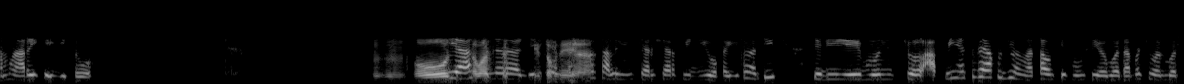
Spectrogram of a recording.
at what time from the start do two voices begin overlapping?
4.5 s

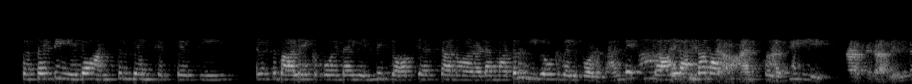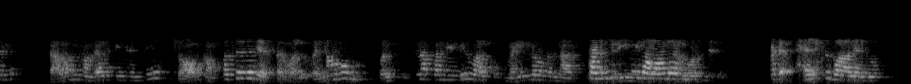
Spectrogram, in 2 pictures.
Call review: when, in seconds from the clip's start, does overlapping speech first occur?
6.5 s

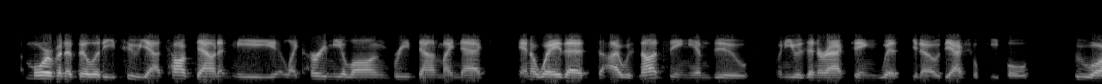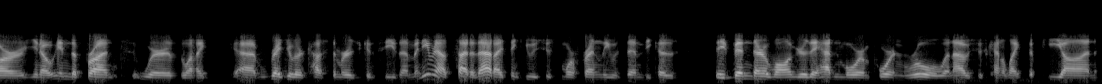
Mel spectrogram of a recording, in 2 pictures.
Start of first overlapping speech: none

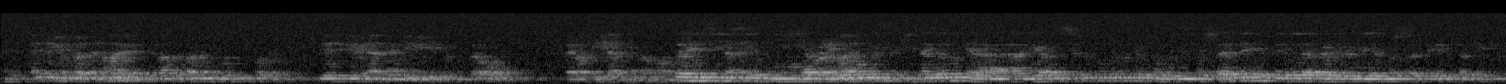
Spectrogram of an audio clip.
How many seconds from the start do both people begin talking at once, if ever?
6.7 s

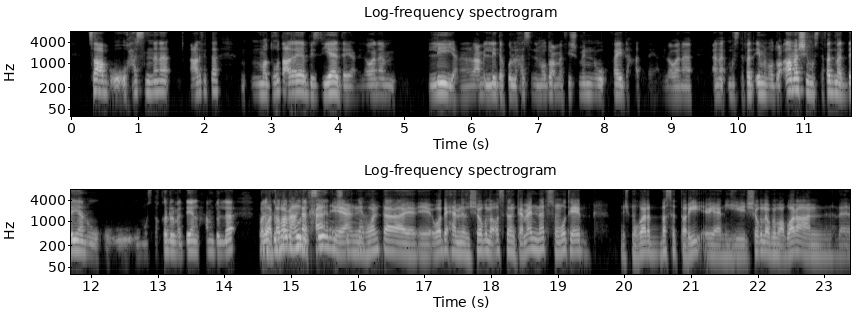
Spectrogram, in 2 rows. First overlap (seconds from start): 14.5 s

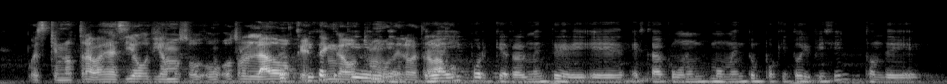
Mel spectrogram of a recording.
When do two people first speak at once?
2.8 s

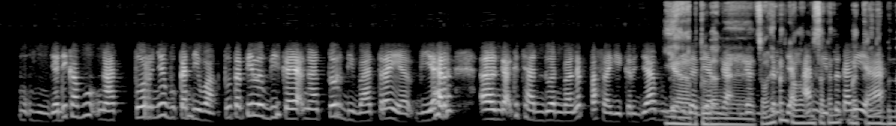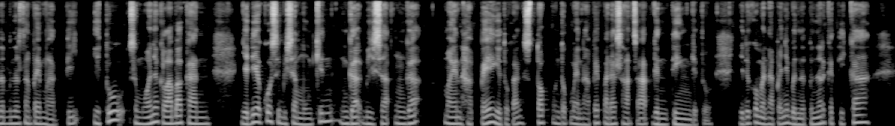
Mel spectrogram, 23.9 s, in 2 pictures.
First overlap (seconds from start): 8.8 s

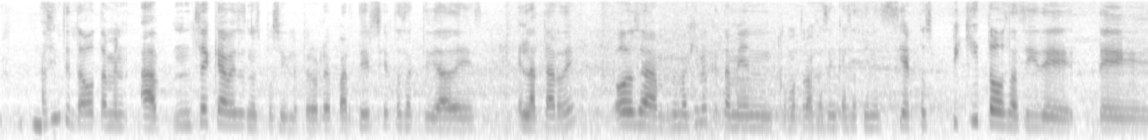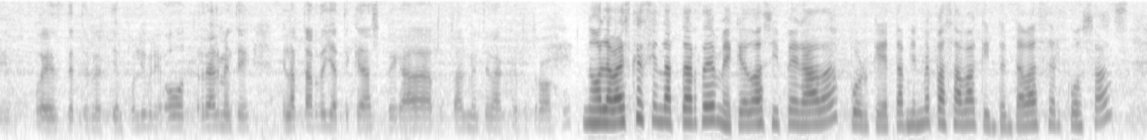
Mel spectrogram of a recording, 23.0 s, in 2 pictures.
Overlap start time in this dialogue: none

